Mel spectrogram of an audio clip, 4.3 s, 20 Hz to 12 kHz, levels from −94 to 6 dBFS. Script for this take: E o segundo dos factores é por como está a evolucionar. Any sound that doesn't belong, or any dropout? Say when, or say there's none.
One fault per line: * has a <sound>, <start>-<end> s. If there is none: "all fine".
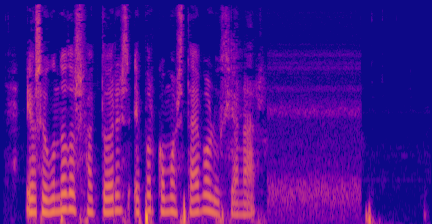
all fine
